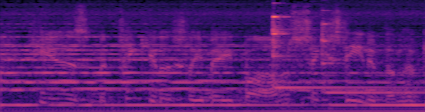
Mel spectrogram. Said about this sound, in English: The doorbell rings.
